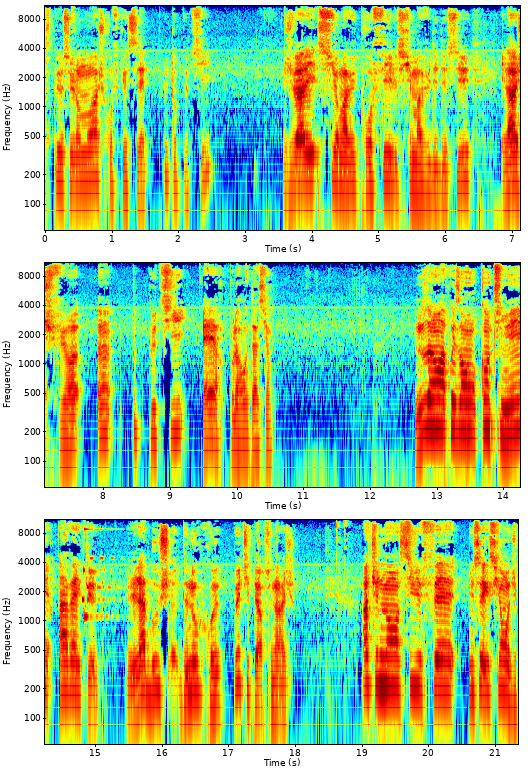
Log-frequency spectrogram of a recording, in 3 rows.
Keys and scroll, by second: 3.8 KP_3, 5.2 KP_7, 6.9 r, 7.2 z, 10.3 KP_1, 11.2 Tab.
